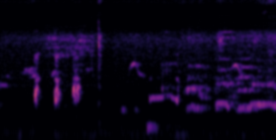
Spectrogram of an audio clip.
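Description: A Plymouth Rock rooster gives three quick clucks, then a stretch of softer clucking and chicken calls, fairly close but not loud, on a free-range chicken farm.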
